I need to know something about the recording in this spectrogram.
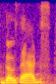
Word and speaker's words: Gonzaga: leadership from Gonzaga and I looked that up to make sure I'm pronouncing it correctly it's go sags I know this now and a bachelor's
